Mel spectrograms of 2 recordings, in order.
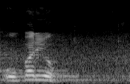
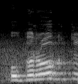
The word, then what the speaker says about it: उपर्युक्त: प्रारंभ हो जाते हैं इसी प्रकार का एक शब्द है उपर्युक्त उपर्युक्त का अर्थ है ऊपर लिखा हुआ उपयुक्त लेकिन हिंदी में उपरोक्त शब्द जल उपयोग के लिए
